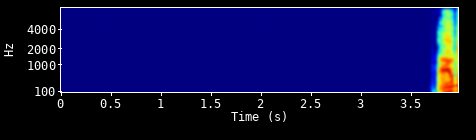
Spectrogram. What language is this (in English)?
Hindi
